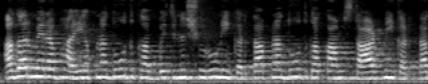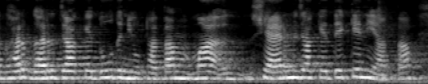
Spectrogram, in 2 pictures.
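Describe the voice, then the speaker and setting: A woman's voice: on the high side, fairly even intonation, moderate pace, hardly any pauses, a little mellow. A woman in her thirties, a vlogger, telling a personal story in an earnest, repetitive way. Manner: earnest, repetitive, quotes others' words. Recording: echoey room with long reverb, faint noise.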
